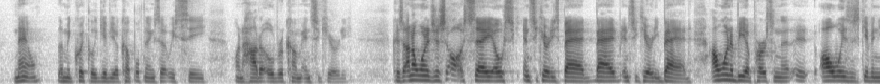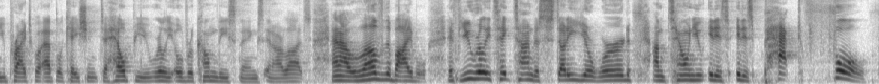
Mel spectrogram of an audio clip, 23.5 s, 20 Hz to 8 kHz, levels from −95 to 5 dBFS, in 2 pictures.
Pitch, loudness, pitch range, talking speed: 150 Hz, -25 LUFS, 135-165 Hz, 195 wpm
